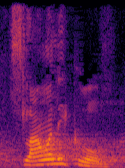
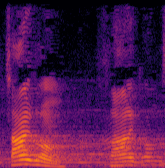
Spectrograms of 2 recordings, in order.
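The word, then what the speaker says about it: السلام عليكم: হাসি মুখে সবার সাথে সালাম দাও, আর সালামের বিশুদ্ধ উচ্চারণটাও শিখে নাও। আসসালামু আলাইকুম, সুন্দর না শুনতে? বিরাট বিরাট লোকজন দেখবেন এরকম করে সালাম দেয়, সালাম আলাইকুম, সালাম আলাইকুম।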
